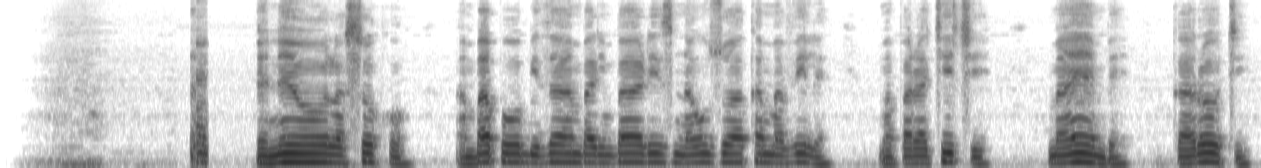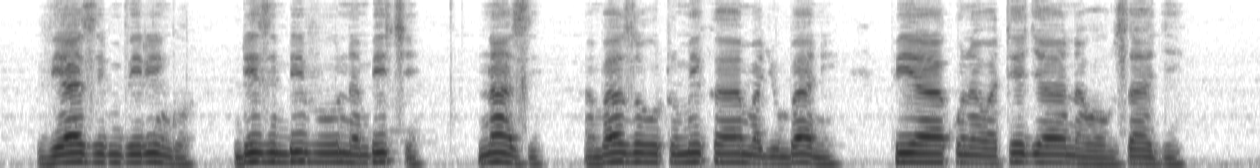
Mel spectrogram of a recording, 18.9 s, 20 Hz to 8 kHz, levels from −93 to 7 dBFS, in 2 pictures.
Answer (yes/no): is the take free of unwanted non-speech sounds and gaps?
no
